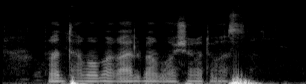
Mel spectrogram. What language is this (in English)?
Persian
